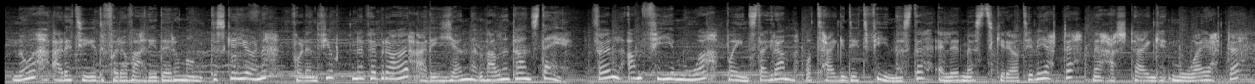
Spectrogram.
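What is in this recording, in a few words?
Norwegian, female, commercial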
